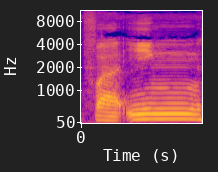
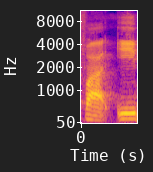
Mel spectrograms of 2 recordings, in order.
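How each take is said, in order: First: The n sound is blurred toward a nasal ng. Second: The n sound is pronounced clearly and distinctly. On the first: The speaker calls it right. "disamarkan... lebih condong berbunyi eng" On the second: The speaker calls it wrong. "Jangan kita baca fa in in innya tuh terbaca jelas seperti itu jangan"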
